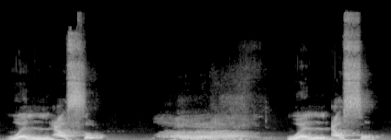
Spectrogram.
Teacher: Karena ro dia punya sifat tafkhim tebal karena sebelumnya fathah.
